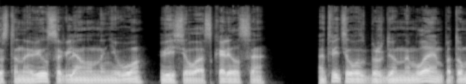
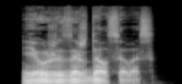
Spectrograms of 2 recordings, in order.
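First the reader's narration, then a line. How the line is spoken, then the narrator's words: Dry reply. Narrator (Russian): сухо ответил Фаулер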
